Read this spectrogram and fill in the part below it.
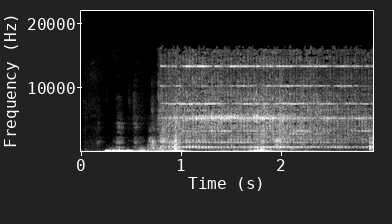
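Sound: kitchen timer alarm ringing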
